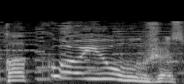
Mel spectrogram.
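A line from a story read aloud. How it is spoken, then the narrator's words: Groan. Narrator (Russian): простонал Пэтсон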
